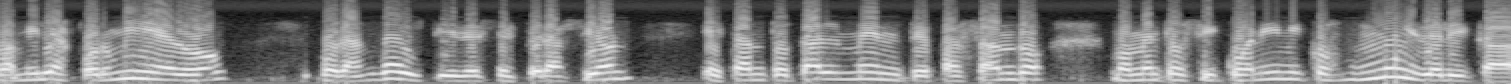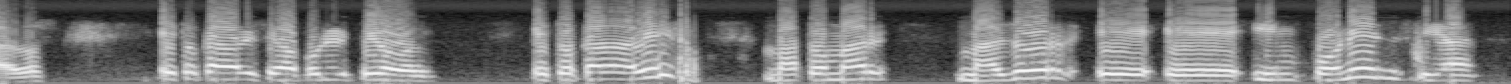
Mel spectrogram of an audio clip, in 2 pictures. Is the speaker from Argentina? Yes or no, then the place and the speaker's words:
yes; Argentina; somos ciudadanos argentinos, todos nativos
